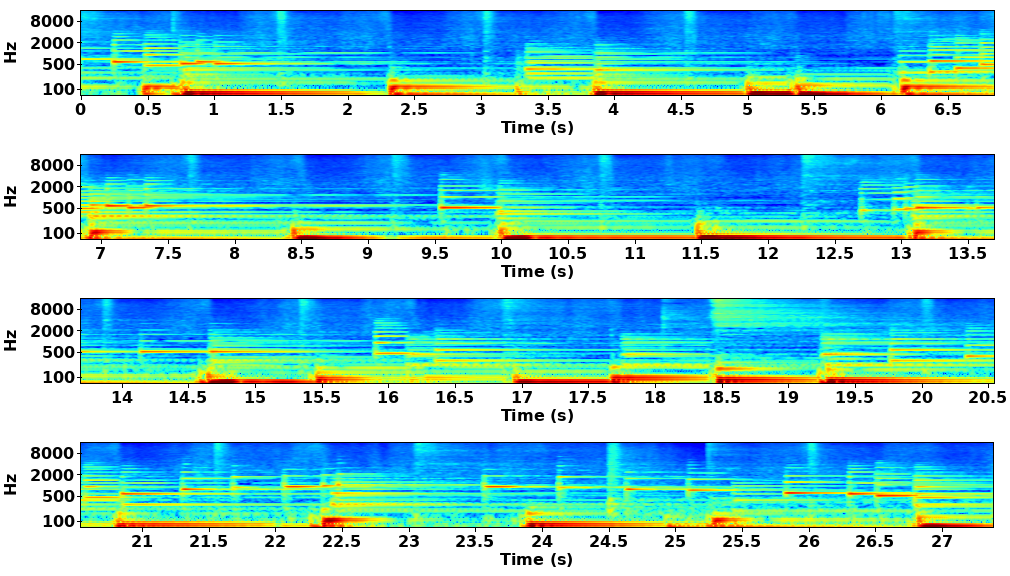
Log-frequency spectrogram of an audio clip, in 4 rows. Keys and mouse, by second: 0.7 click, 8.4 6, 9.1 BackSpace, 9.3 7, 10.3 6, 10.8 Return, 11.8 right click, 12.1 click, 21.7 middle click, 22.0 shift+middle click, 22.5 click, 22.8 middle click, 23.1 shift+middle click, 23.6 middle click, 24.0 shift+middle click, 24.4 shift+middle click, 24.9 middle click, 25.2 shift+middle click.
